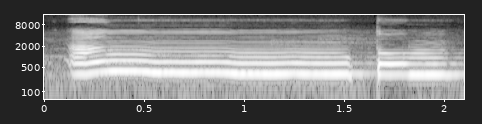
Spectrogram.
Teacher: Cara baca ikhfa itu menyamarkan huruf nun mati atau tanwin seperti eng, serta ditahan sekitar 2-3 harkat sebelum menyebut jelas huruf di depannya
